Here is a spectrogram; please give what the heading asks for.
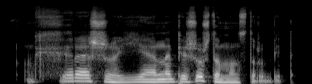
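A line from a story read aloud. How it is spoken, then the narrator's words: Confused mutter. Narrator (Russian): растерянно пробормотал профессор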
